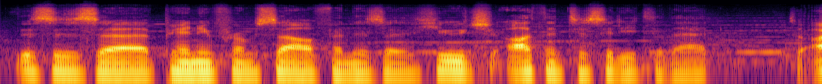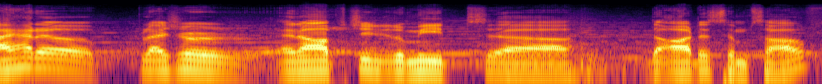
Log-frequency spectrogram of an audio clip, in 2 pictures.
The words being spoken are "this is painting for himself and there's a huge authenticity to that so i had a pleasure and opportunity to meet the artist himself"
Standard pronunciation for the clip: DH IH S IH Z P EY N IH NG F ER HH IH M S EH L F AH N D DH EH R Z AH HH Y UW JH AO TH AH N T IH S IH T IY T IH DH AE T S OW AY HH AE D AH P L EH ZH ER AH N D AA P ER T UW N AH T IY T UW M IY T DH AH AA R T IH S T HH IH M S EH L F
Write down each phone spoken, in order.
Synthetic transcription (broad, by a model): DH IH S IH Z P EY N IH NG F ER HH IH M S EH L F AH N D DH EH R Z AH HH Y UW JH AO TH AH N T IH S IH T IY T IH DH AE T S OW AY HH AE D AH P L EH ZH ER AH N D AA P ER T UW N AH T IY T UW M IY T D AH AA R T IH S T HH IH M S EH L F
